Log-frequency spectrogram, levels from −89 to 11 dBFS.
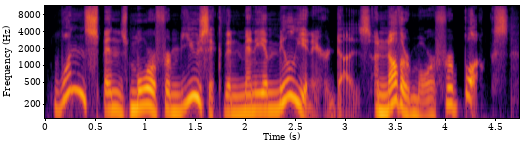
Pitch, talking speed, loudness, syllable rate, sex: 175 Hz, 175 wpm, -18 LUFS, 5.0 syllables/s, male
